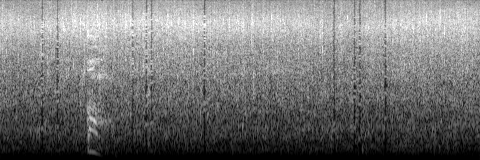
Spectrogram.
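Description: Small mountain stream splashing down over rocks close by, a steady rushing. About a second in, a short voice sound falls in pitch.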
